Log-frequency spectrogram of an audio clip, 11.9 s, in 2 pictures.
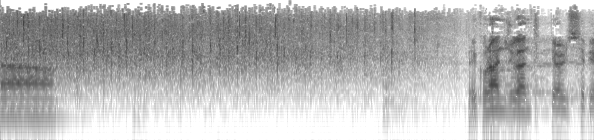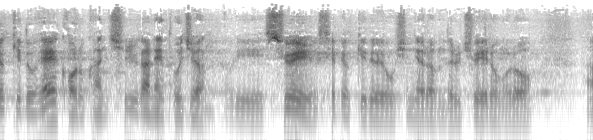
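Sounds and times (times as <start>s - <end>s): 
audience applause: 0.0s - 4.6s
speech: 4.7s - 11.8s.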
